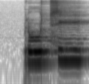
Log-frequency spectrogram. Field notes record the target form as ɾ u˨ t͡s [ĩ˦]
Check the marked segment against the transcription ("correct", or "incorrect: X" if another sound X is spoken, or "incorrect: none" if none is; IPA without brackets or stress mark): incorrect: i˦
